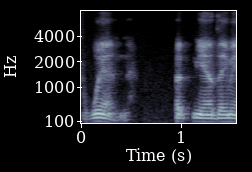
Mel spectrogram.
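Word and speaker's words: Nguyen: me or Kenny Kenny win and like I said we have a very large Vietnamese population here in Oklahoma City and they tell me ng uie and it's actually pronounced win but you know they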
